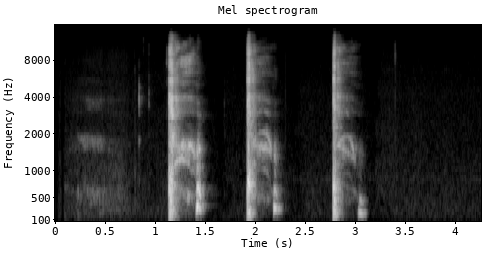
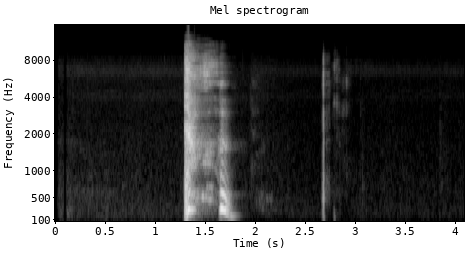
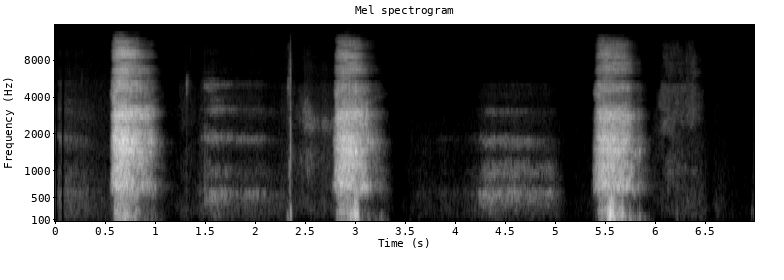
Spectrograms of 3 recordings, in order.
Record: {"three_cough_length": "4.3 s", "three_cough_amplitude": 19875, "three_cough_signal_mean_std_ratio": 0.24, "cough_length": "4.1 s", "cough_amplitude": 30361, "cough_signal_mean_std_ratio": 0.19, "exhalation_length": "7.0 s", "exhalation_amplitude": 15467, "exhalation_signal_mean_std_ratio": 0.29, "survey_phase": "beta (2021-08-13 to 2022-03-07)", "age": "45-64", "gender": "Female", "wearing_mask": "No", "symptom_sore_throat": true, "symptom_onset": "5 days", "smoker_status": "Ex-smoker", "respiratory_condition_asthma": false, "respiratory_condition_other": false, "recruitment_source": "Test and Trace", "submission_delay": "2 days", "covid_test_result": "Positive", "covid_test_method": "RT-qPCR", "covid_ct_value": 30.8, "covid_ct_gene": "N gene"}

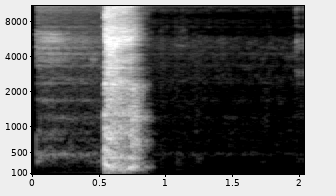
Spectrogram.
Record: {"cough_length": "2.0 s", "cough_amplitude": 32768, "cough_signal_mean_std_ratio": 0.3, "survey_phase": "beta (2021-08-13 to 2022-03-07)", "age": "45-64", "gender": "Male", "wearing_mask": "No", "symptom_none": true, "smoker_status": "Ex-smoker", "respiratory_condition_asthma": false, "respiratory_condition_other": false, "recruitment_source": "REACT", "submission_delay": "1 day", "covid_test_result": "Negative", "covid_test_method": "RT-qPCR"}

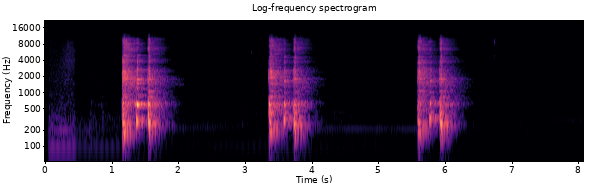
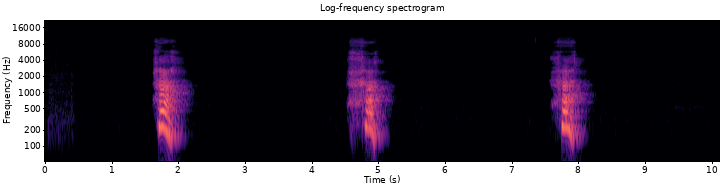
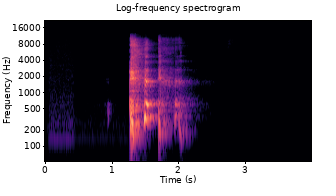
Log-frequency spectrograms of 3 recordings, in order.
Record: {"three_cough_length": "8.1 s", "three_cough_amplitude": 20062, "three_cough_signal_mean_std_ratio": 0.28, "exhalation_length": "10.1 s", "exhalation_amplitude": 10543, "exhalation_signal_mean_std_ratio": 0.23, "cough_length": "4.0 s", "cough_amplitude": 26219, "cough_signal_mean_std_ratio": 0.25, "survey_phase": "beta (2021-08-13 to 2022-03-07)", "age": "65+", "gender": "Female", "wearing_mask": "No", "symptom_none": true, "smoker_status": "Never smoked", "respiratory_condition_asthma": false, "respiratory_condition_other": false, "recruitment_source": "REACT", "submission_delay": "1 day", "covid_test_result": "Negative", "covid_test_method": "RT-qPCR"}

